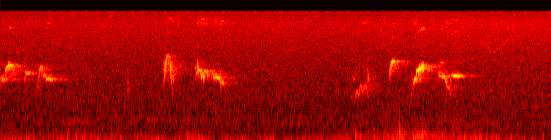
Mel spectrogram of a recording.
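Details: Red-whiskered bulbul recorded during trapping at Hòa Mạc, Hà Nam. Short, bright warbled phrases with slurred, falling notes come in two bursts, at the start and near the end. A low rumbling noise runs underneath.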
